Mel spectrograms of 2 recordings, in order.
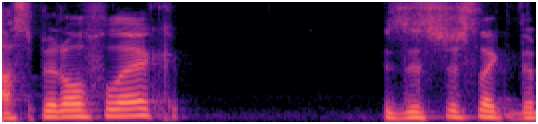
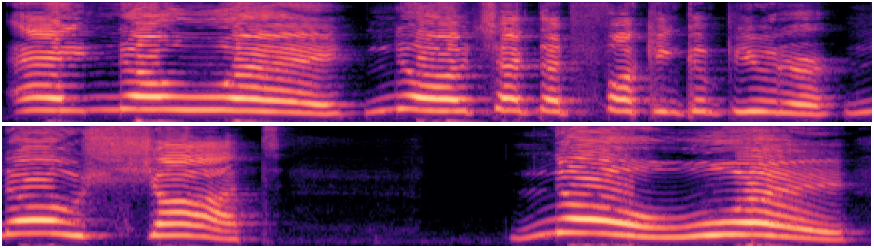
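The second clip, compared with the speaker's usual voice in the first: loud, high disbelieving yells; shocked shouting; 13 semitones higher, 12 dB louder, much slower than usual. Real, not acted. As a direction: scream in disbelief at the play. Reacting to an impossible clutch.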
